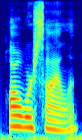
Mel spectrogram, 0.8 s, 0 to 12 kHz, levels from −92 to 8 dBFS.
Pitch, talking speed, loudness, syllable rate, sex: 200 Hz, 220 wpm, -15 LUFS, 7.9 syllables/s, female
